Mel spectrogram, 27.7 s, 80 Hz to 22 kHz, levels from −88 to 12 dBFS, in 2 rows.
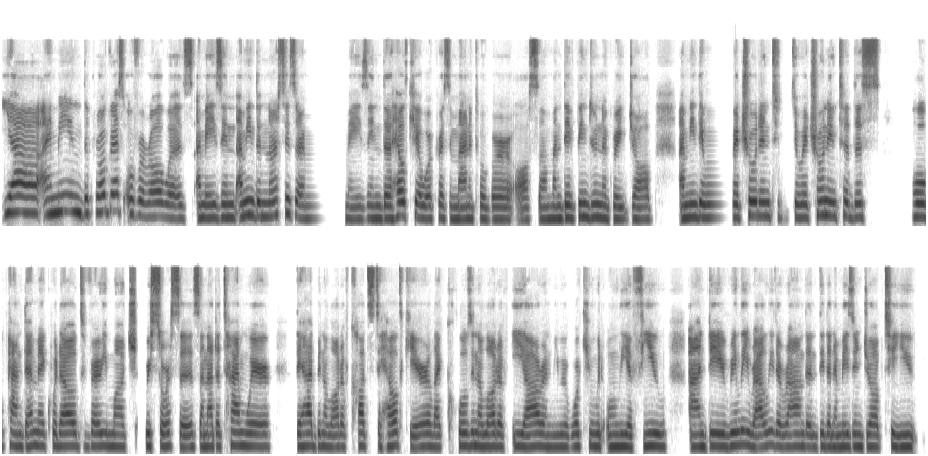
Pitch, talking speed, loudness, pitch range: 185 Hz, 190 wpm, -18 LUFS, 180-195 Hz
